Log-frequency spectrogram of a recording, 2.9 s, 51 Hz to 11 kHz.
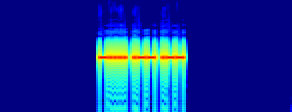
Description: Morse code, heard as a keyed tone, about 50 wpm, 700 Hz. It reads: 6WW
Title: Three Challenging Letter-Number Combinations 50wpm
